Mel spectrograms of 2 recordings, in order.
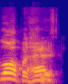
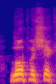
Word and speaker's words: Łopaczyk: Łopaczyk. Łopaczyk.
